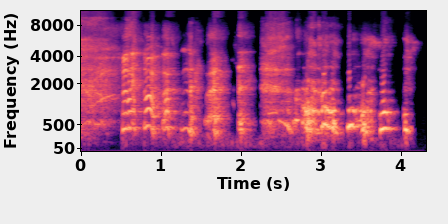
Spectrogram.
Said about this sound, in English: Sorry, I still have a cough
